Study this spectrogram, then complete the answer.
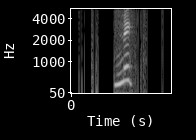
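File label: "nik1", Cantonese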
